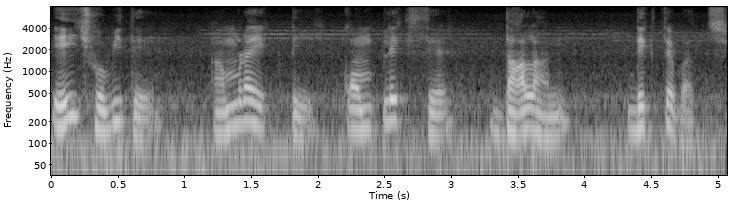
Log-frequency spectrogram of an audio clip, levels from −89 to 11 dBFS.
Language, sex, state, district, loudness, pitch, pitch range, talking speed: Bengali, male, West Bengal, Malda, -18 LUFS, 150 Hz, 125-170 Hz, 105 wpm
